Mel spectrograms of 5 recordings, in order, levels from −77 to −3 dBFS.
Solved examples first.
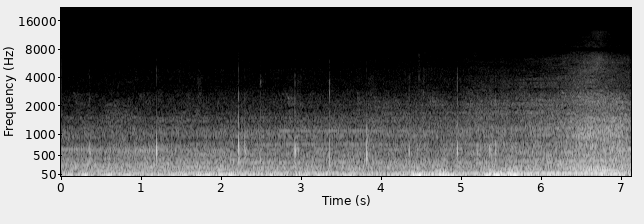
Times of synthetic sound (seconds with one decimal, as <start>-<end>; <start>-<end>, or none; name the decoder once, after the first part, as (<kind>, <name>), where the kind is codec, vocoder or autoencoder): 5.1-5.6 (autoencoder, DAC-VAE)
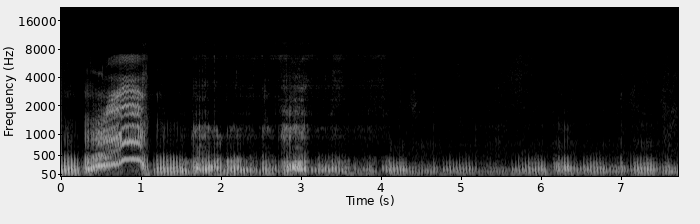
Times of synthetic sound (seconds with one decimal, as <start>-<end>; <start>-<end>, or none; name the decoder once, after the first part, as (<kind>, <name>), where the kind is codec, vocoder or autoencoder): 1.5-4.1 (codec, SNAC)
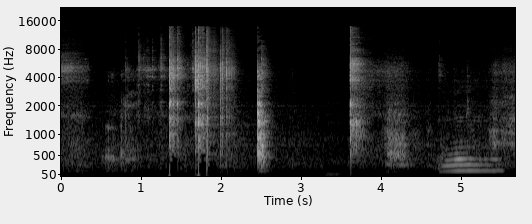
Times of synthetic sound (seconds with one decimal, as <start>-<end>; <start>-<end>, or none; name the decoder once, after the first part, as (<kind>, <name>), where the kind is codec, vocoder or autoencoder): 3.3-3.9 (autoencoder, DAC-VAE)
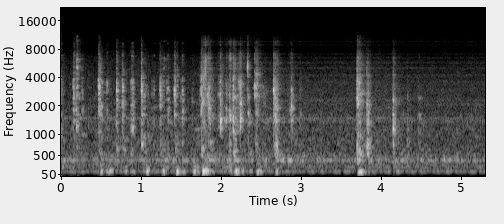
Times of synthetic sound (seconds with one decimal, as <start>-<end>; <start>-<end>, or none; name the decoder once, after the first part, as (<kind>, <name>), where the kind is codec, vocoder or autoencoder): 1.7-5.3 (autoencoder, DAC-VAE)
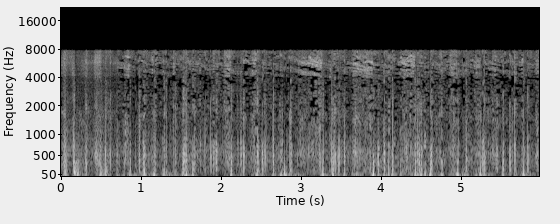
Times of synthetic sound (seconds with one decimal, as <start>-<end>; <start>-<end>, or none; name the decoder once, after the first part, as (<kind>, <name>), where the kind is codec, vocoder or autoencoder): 0.0-0.7 (codec, ZipCodec)

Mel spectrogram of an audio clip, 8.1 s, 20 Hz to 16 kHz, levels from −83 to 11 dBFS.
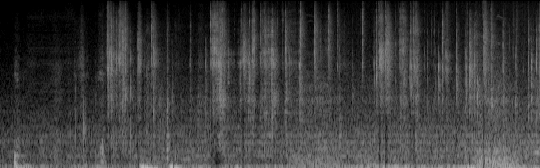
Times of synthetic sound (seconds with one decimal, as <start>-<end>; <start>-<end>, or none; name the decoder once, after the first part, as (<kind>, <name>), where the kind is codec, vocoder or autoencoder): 0.4-1.1 (codec, DAC)

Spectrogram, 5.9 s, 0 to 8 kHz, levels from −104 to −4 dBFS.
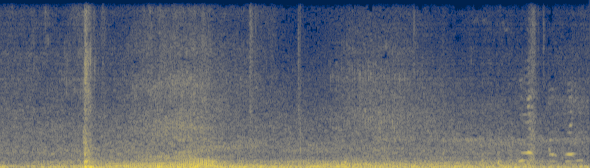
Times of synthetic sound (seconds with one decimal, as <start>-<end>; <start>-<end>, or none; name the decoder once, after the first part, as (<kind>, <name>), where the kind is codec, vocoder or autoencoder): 0.0-1.2 (vocoder, BigVGAN v2); 3.9-5.9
